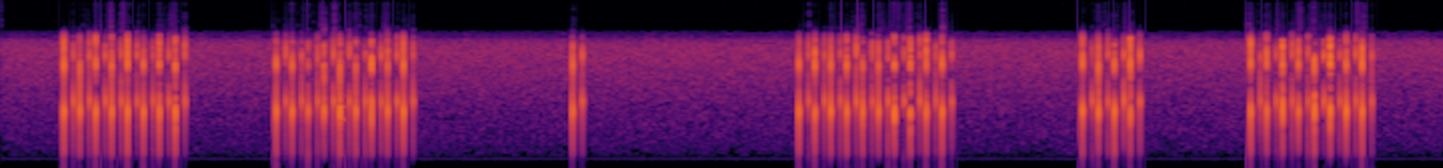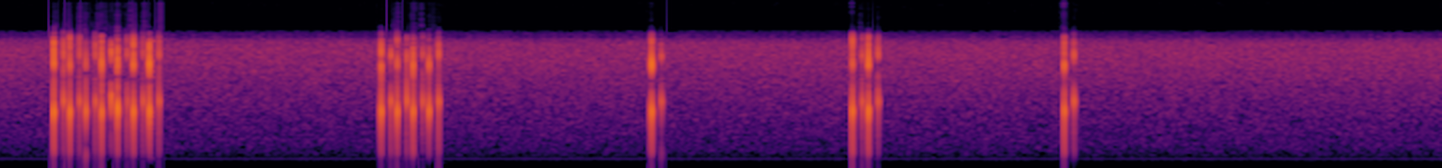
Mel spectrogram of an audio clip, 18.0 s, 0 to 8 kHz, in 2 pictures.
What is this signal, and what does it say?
Pulse dialling, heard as clicks on a phone line, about 10 pulses a second, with hum. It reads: 8 9 1 0 4 8 7 4 1 2 1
